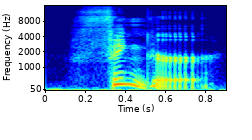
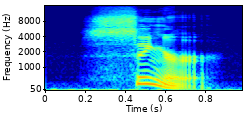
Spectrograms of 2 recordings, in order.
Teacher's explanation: just the ng sound without the G sound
